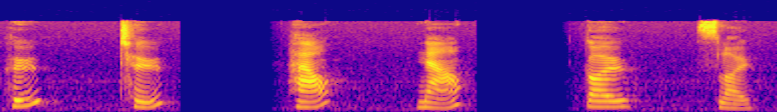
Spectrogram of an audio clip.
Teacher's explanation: High back vowels are oo, ow, and o. Sounds that are produced with the highest part of the tongue but close to the back of the mouth.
